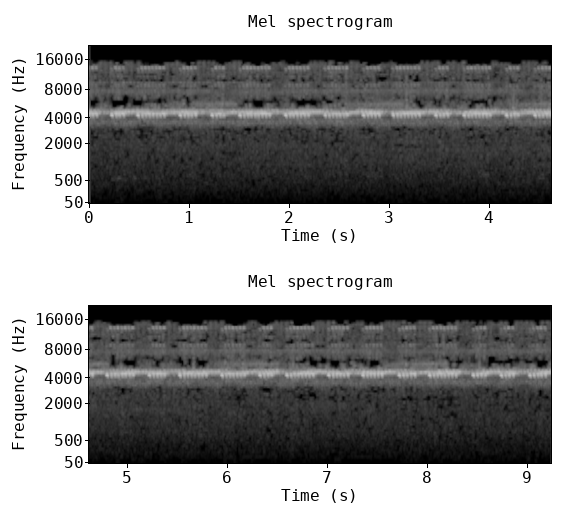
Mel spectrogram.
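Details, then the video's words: Insect stridulation in a continuous high-pitched band, pulsing in rapid regular chirps with no pauses, against a faint hiss; no other animals or voices. "Nature Sound of nature sounds scenery L · insect"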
